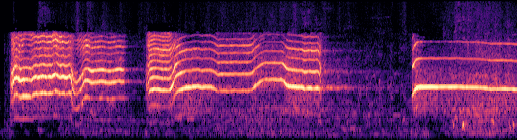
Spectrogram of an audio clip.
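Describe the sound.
A person imitates the shrill, wavering scream of a woman storming out after losing, in three long sustained bursts separated by brief pauses, loud, with the last one rising abruptly and holding steady.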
